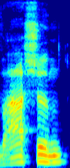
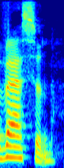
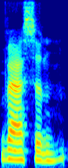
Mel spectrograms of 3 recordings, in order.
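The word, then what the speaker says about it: Vaesen: Um, with a Swedish uh Vassen Vassen. Okay. So, no vashin or no vas. Vasin? No. Uh, vasin I've heard as well. Um, no, it's vas vasin. Very similar. Okay. It's an a sound.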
